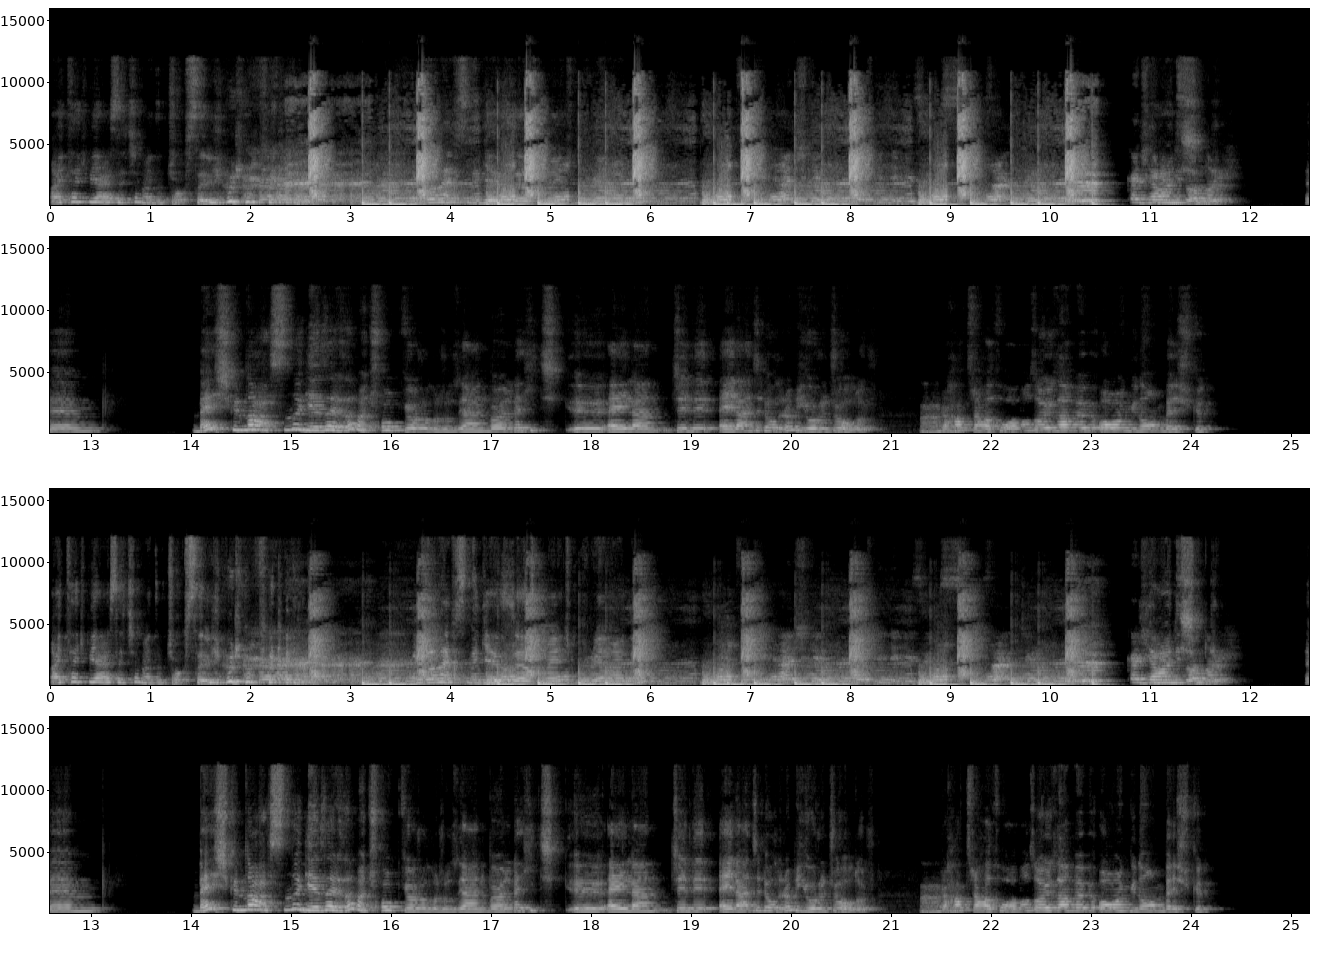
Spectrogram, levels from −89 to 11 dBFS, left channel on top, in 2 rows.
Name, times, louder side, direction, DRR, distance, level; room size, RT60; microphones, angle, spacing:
voice 1, 0.0-2.5 3.6-6.0 10.9-11.7 12.5-13.1 14.0-20.8 21.5-24.1, right 1 dB, 70° right, 1 dB, 4.5 m, -29 dB
voice 2, 1.9-3.7 6.6-9.0 9.4-10.0 10.8-11.8 21.3-21.8, right 1 dB, 10° right, -6 dB, 7.0 m, -35 dB
sound 1, 2.3-10.5, left 2 dB, 75° left, 1.4 m, -20 dB
11.5 x 11.5 x 4.9 m, 0.36 s
head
